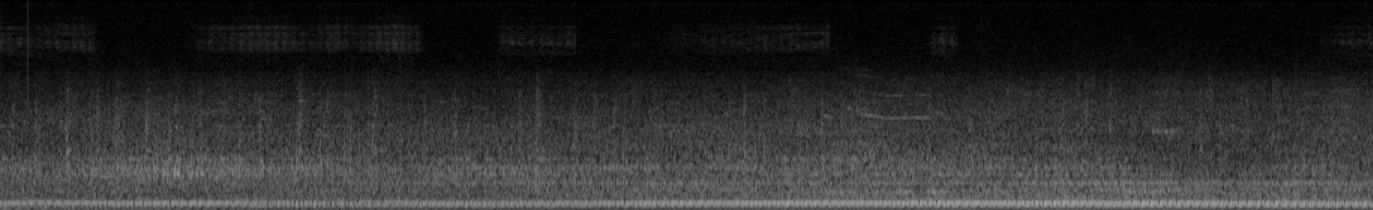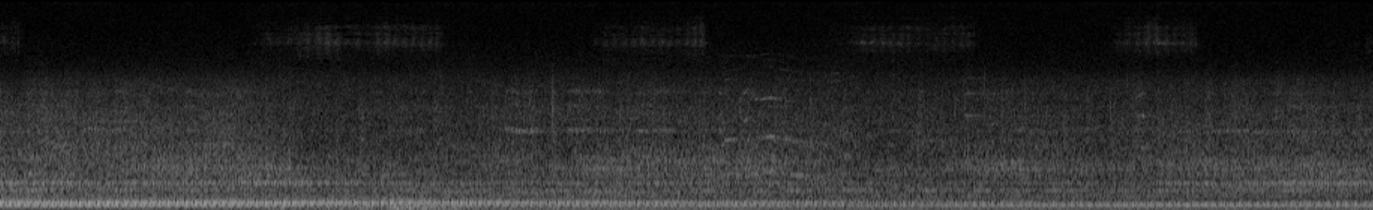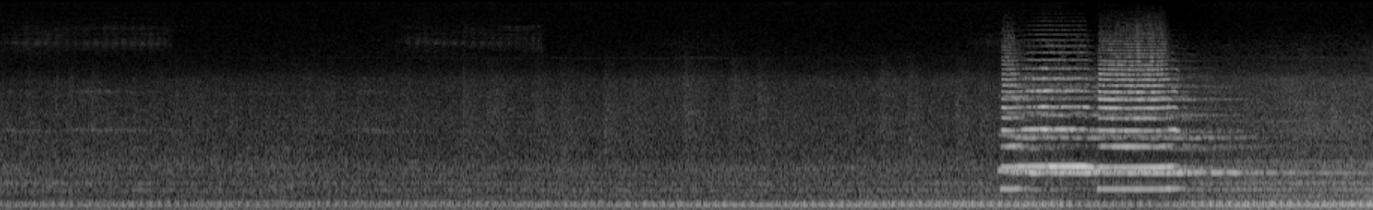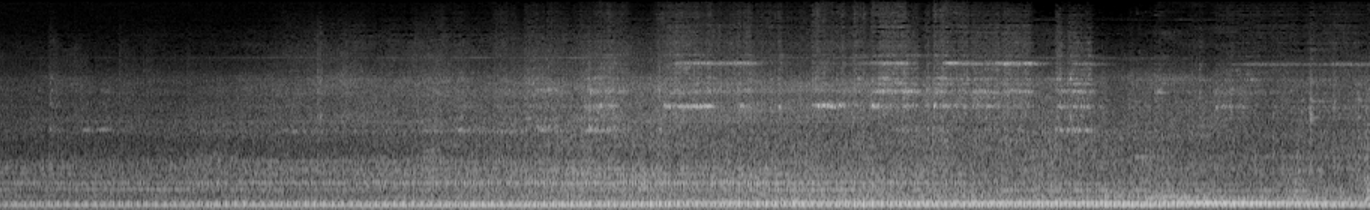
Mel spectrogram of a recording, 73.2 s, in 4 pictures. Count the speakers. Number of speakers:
0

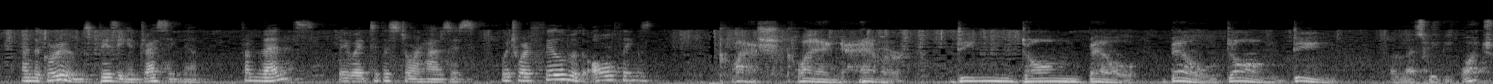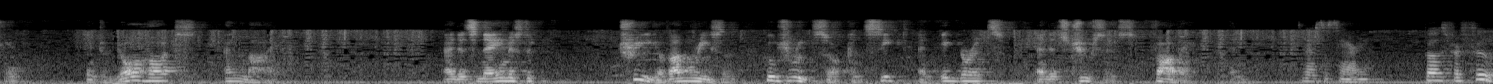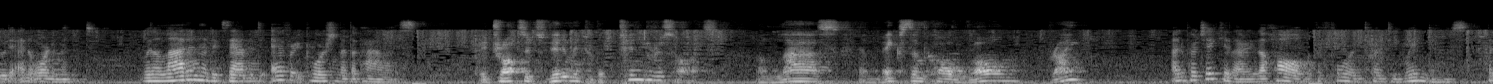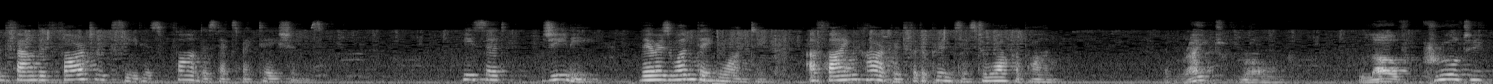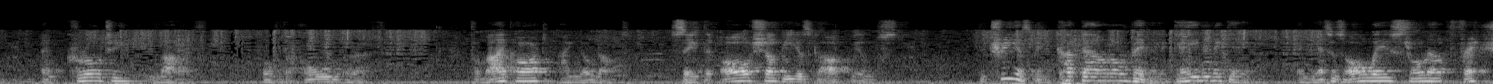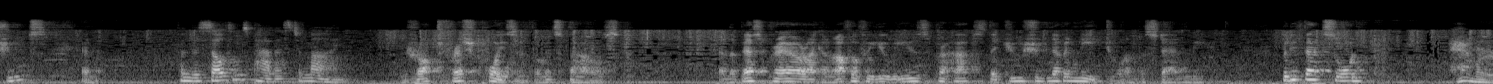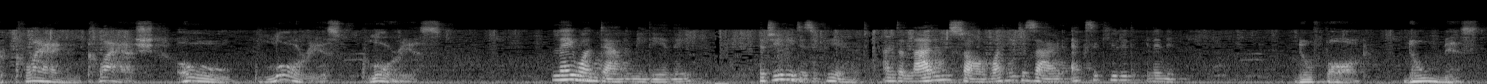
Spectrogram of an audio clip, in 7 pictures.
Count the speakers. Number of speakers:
3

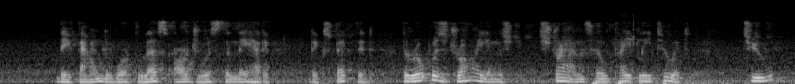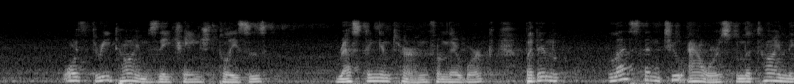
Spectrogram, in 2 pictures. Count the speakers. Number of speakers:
1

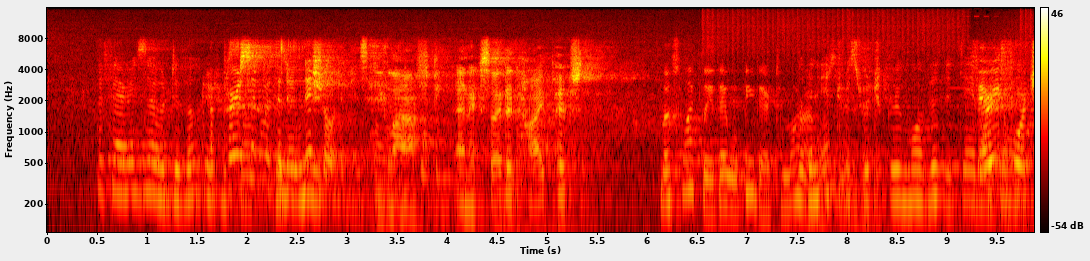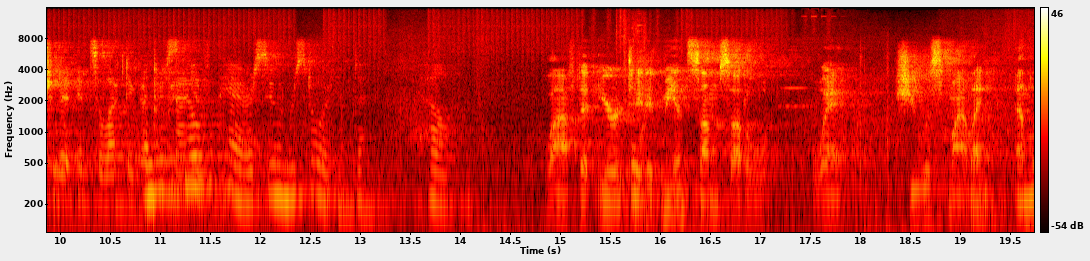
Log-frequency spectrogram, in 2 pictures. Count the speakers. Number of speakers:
4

